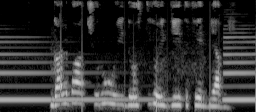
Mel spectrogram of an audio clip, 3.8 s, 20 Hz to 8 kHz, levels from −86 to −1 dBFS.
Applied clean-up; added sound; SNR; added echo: none; Wind instrument, woodwind instrument; 7 dB; none.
